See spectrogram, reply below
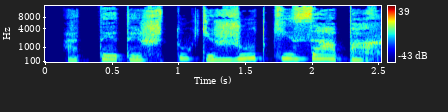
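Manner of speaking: faintest possible, barely audible half-whisper. [name] at the dinner table, answering Michael: half-whispering as quietly as possible. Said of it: "как можно тише прошептала я".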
